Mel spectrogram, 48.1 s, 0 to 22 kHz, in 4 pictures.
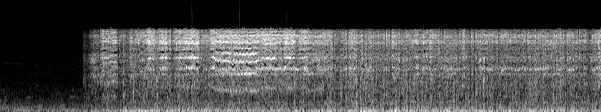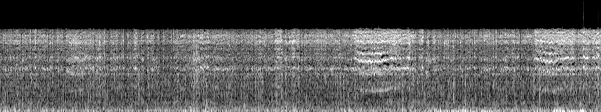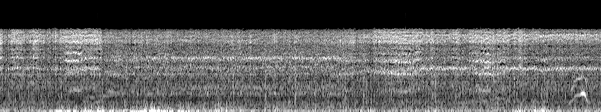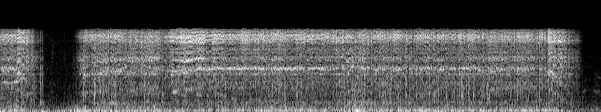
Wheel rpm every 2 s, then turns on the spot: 0, 170, 220, 220, 230, 230, 230, 230, 230, 230, 230, 230, 230, 210, 190, 200, 220, 230, 120, 190, 230, 240, 230, 150.
none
